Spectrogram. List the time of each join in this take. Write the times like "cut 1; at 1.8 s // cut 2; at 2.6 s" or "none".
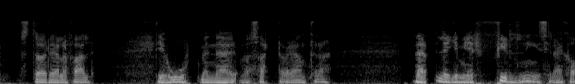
cut 1; at 1.5 s // cut 2; at 2.4 s // cut 3; at 4.2 s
